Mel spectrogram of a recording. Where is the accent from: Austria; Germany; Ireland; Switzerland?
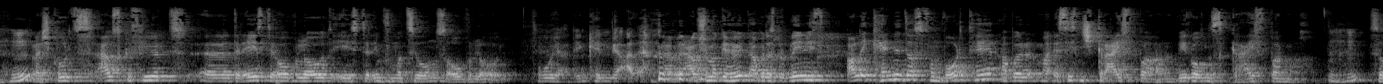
Switzerland; Central Switzerland; Ich bin in der Innerschweiz in einem Landgasthof aufgewachsen, habe dann Kfz-Mechaniker gelernt, dann Diplom-Ingenieur gemacht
